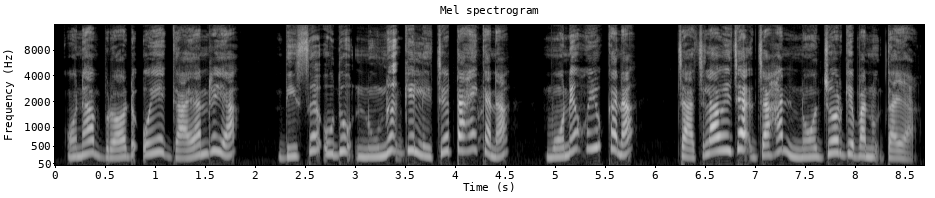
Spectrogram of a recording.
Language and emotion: Santali, disgusted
